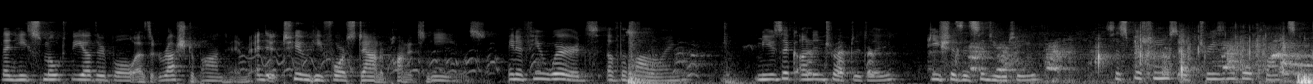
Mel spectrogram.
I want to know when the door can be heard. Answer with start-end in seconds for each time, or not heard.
6.2-7.5.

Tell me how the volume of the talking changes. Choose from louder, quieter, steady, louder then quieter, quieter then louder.
steady.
